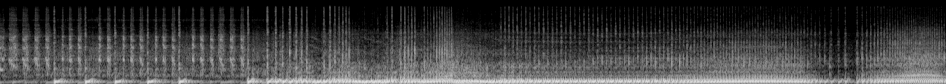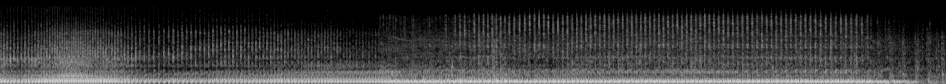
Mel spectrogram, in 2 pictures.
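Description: A mini trophy kart's BMW 1000cc engine cranks with a few stuttering pulses, then catches and revs loudly in repeated rising and falling bursts before settling to an uneven idle.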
